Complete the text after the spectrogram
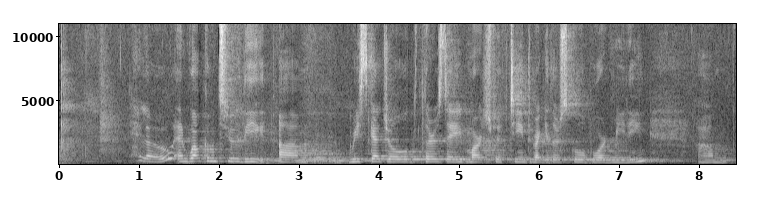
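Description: A woman speaks loudly and clearly into a microphone.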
